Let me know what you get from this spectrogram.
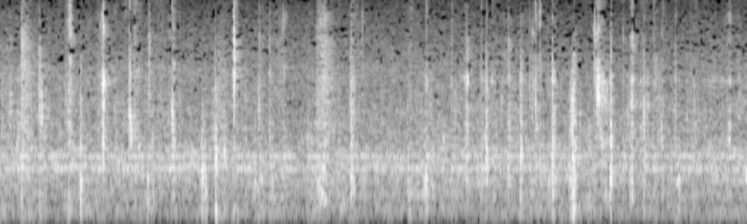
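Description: Close-miked chewing and lip smacking as a woman bites and eats sauce-coated skewered food: many small wet clicks at irregular intervals, over a faint steady hum.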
